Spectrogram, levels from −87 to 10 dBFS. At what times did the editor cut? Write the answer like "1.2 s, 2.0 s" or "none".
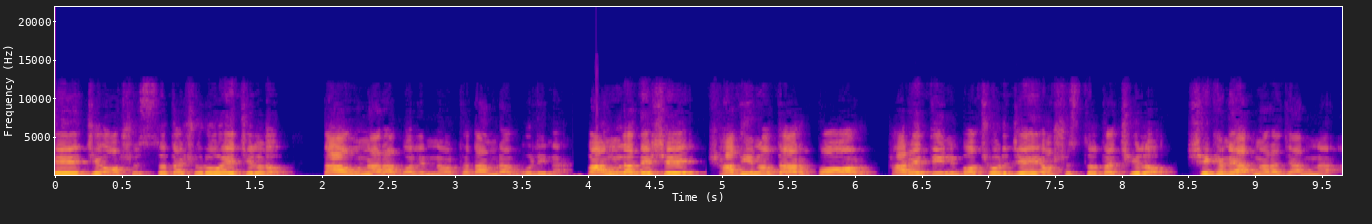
3.8 s, 4.9 s, 6.2 s, 8.4 s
